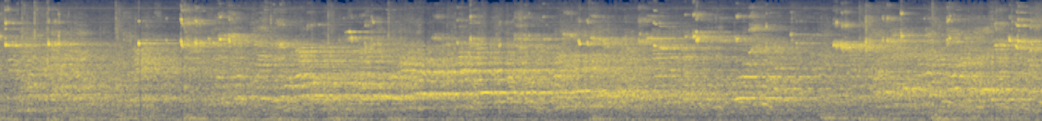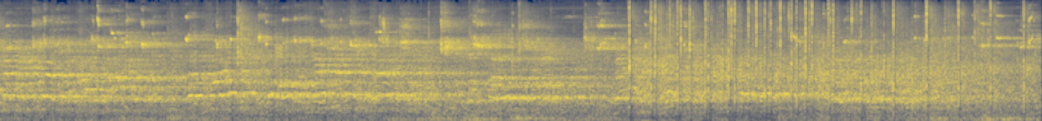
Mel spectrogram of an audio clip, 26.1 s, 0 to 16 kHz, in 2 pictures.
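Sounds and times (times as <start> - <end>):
sneakers squeaking on hardwood: 0.0 - 20.9, 24.4 - 26.0
hubbub of voices: 0.0 - 26.0
basketball bouncing: 1.4 - 2.6, 11.6 - 12.0, 18.4 - 19.8, 22.8 - 26.0.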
